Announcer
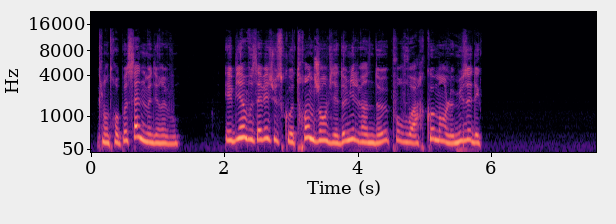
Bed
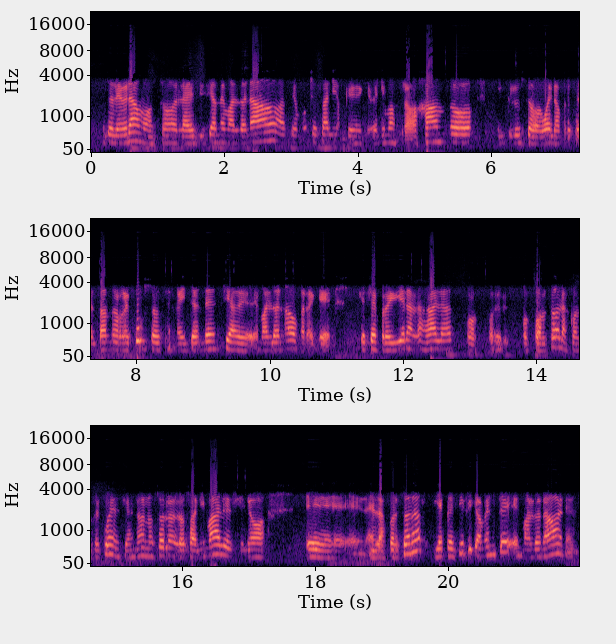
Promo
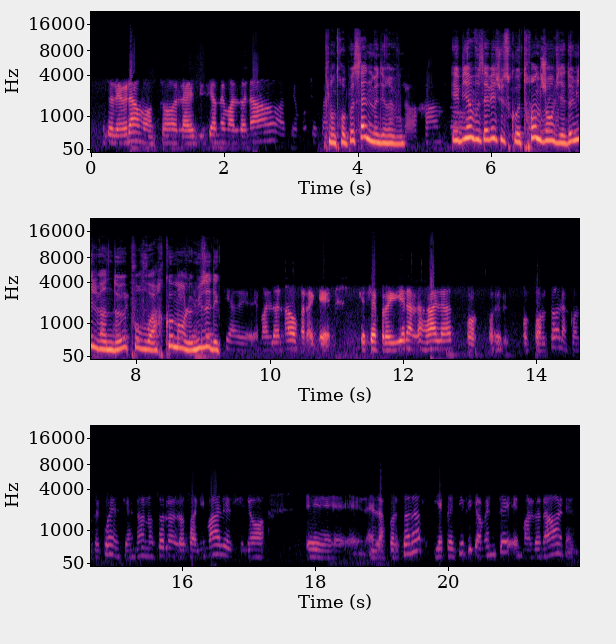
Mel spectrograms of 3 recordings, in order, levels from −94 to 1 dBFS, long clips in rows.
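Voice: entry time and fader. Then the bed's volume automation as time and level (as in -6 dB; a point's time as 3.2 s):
3.40 s, -1.5 dB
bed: 2.25 s -5 dB
2.97 s -23 dB
9.53 s -23 dB
10.37 s -2 dB
12.83 s -2 dB
14.71 s -18.5 dB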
